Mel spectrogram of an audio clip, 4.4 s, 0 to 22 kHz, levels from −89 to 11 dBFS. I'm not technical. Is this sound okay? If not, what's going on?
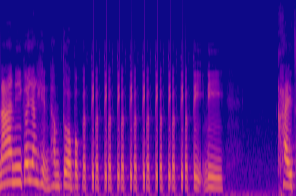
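No. From 1.41 to 2.94 s the speech stutters, repeating the same split-second chunk, about 0.19 s long, eight times with tiny gaps between. This is a CD stuck on one turn: a scratch keeps knocking the laser back to the same spot.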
